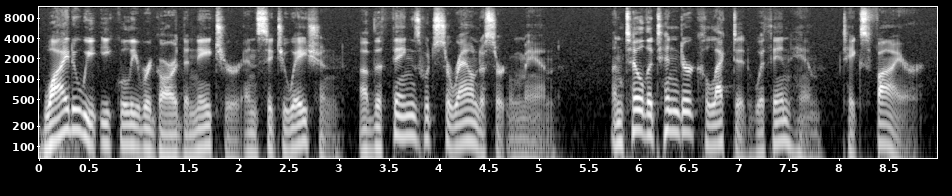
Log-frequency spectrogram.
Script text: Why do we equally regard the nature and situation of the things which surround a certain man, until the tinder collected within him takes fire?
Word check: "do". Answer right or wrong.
right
